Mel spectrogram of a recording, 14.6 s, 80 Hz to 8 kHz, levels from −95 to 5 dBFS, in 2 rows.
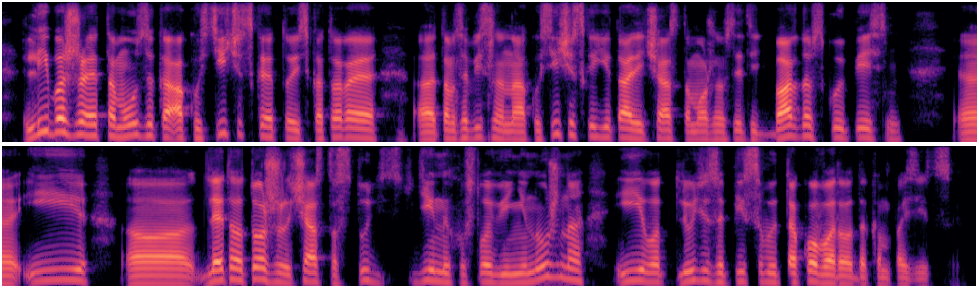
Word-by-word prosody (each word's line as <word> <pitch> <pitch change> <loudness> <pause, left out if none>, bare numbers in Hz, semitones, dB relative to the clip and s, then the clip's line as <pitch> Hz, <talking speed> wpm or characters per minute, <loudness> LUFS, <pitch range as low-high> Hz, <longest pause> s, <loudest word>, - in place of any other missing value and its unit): Либо 240 0 +4
же 200 -1 +5
это 180 -1 +3
музыка 180 +2 +2
акустическая, 160 +4 -1
то 145 - -7
есть 135 - -3
которая, 145 -1 +2 0.2
а, 120 +1 +2
там 135 +2 -1
записана 145 -1 -5
на 120 0 +1
акустической 170 - -4
гитаре. 150 -4 +3
Часто 135 +1 -1
можно 120 0 -4
встретить 120 -3 -10
бардовскую 165 - +4
песнь. 130 -3 -6 0.4
Э, 120 +1 +1
и, 170 +2 -6 0.3
а, 120 0 +4
для 160 +5 +6
этого 175 -1 +2
тоже 165 -8 +1
часто 145 -1 +1
студ 165 +5 -10
студийных 145 -2 -6
условий 130 0 -3
не 135 +1 -3
нужно. 185 0 -3 0.2
И 165 +4 -4
вот 145 -3 -2
люди 165 +2 -4
записывают 145 -2 -6
такого 145 -2 +4
рода 120 -2 -1
композиции. 100 -4 -11
145 Hz, 155 wpm, -25 LUFS, 125-165 Hz, 0.4 s, для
